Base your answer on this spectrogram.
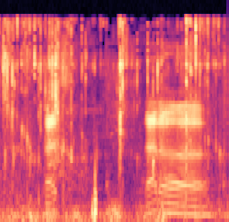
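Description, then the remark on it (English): Wet chewing and biting of strawberries and M&Ms, with squishy smacks and a sharp crunch near the middle, interrupted by drawn-out voiced hums or groans. “I just went and recorded myself in the back room. Yikes. Just chewing down a couple strawberries.”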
